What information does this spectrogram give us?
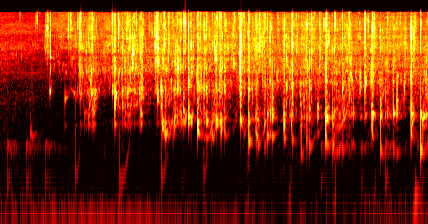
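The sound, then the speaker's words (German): Liquid is poured steadily into a glass, a continuous splashing trickle full of quick bubbly plinks that grows a little louder after the first second and keeps going to the end, with no talking. “Soll ich jetzt nicht einschütten?”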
